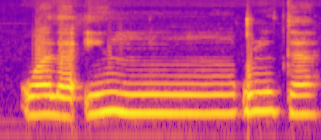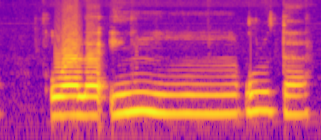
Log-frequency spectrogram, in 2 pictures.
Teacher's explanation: Bacaan ikhfa ab'ad ini sendiri biasanya akan mengarah kepada bunyi eng. Ya, kalau aqrab tadi mengarah pada bunyi n, kemudian kalau ab'ad ini mengarah pada bunyi eng.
